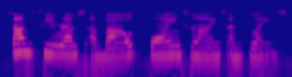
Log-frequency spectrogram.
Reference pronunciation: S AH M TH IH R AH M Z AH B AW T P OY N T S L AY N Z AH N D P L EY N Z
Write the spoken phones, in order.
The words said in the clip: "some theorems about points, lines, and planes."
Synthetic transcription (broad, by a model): S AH M S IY R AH M S AH B AW T P OY N T S L AY N S AH N D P L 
